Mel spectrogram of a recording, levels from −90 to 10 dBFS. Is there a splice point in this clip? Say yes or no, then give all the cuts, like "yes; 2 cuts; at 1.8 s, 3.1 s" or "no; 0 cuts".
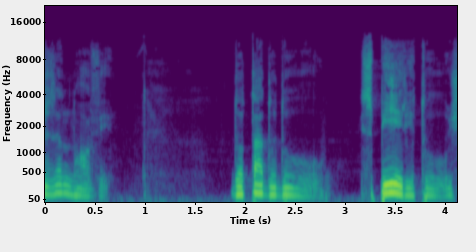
no; 0 cuts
